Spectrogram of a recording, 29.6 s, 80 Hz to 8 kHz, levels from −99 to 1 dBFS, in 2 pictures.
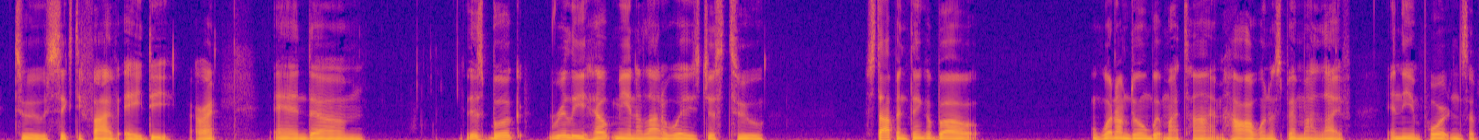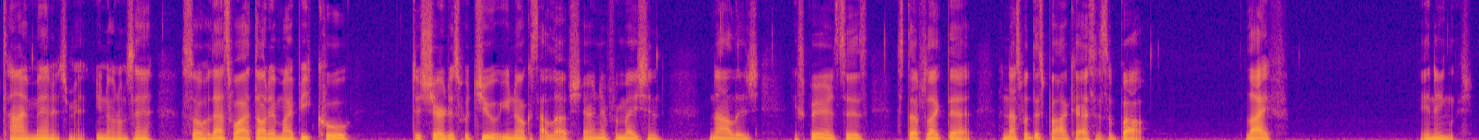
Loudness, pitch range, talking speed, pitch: -23 LUFS, 90-125 Hz, 170 wpm, 105 Hz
